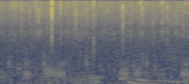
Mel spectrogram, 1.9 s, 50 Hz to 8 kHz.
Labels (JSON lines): {"label": "biophony", "recorder": "SoundTrap 300"}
